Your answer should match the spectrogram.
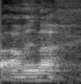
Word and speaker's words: Amineh: Okej, okay, men berätta då Amineh. Kabave, är det som man uttalar namnet? – Amine, ja. – Amine, och efternamnet? – Kakabave. – Kakabave. Precis.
